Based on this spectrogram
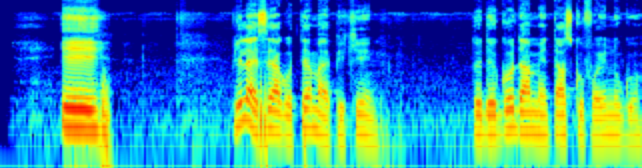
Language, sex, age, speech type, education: Nigerian Pidgin, male, 30-45, spontaneous, tertiary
